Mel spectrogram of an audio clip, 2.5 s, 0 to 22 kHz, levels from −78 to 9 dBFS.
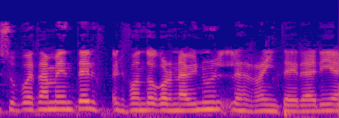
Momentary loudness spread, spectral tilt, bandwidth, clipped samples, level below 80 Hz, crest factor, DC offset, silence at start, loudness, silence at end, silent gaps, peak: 5 LU; -4 dB/octave; 11.5 kHz; under 0.1%; -52 dBFS; 16 dB; under 0.1%; 0 s; -23 LUFS; 0 s; none; -8 dBFS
